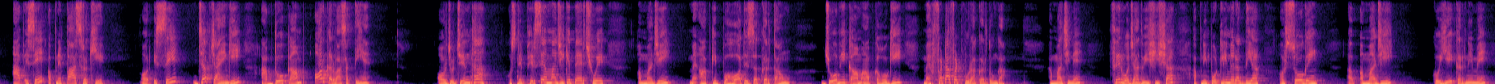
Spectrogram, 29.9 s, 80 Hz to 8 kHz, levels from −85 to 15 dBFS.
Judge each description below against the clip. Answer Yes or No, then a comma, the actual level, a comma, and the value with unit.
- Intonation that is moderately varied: No, wide, 6.3 semitones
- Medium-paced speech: Yes, average, 135 wpm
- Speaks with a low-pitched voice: No, high, 190 Hz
